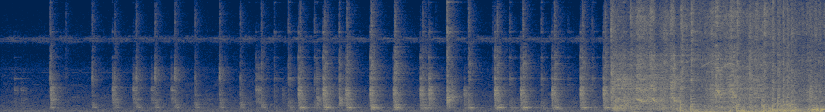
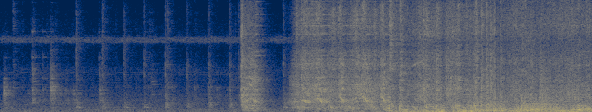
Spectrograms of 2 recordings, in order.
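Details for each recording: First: Harley-Davidson after wire harness repair: sharp ticks about twice a second for several seconds as the sticking starter relay must be tapped, then the engine catches and roars. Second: Harley-Davidson V-twin after wire harness repair, its sticking starter relay tapped to start: clicks, then it catches and settles into a steady, lumpy idle with throttle blips; all controls work and it sounds good. Floats still sticking, gas apparently from overflow.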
